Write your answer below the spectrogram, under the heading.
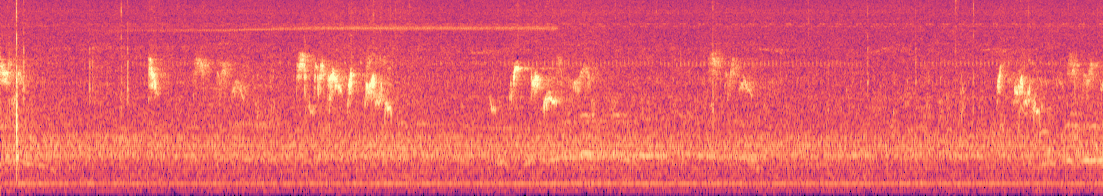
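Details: Red-whiskered bulbul singing from a fighting trap under gloomy, overcast skies: scattered quick chirpy, warbling phrases, some clustered in rapid runs, separated by pauses over steady faint background hiss.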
